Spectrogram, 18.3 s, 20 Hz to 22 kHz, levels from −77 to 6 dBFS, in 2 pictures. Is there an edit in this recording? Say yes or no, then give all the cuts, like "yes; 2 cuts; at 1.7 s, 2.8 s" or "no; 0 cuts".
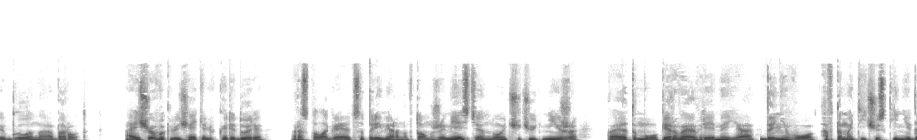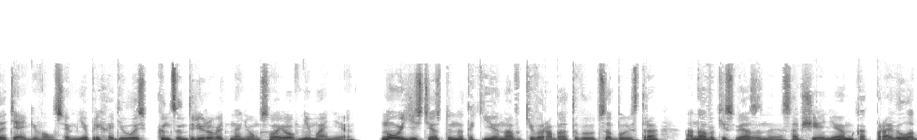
no; 0 cuts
